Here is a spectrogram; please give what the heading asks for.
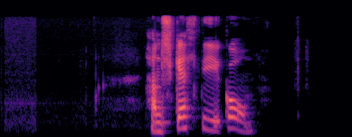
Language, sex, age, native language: Icelandic, female, 50-59, Icelandic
